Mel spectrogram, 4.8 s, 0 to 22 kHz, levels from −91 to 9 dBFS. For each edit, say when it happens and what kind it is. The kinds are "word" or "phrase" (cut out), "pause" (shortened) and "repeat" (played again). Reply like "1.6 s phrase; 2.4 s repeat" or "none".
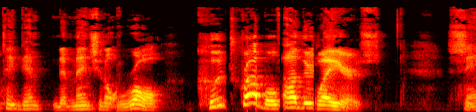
1.2 s word; 2.2 s word; 2.8 s word; 3.1 s word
